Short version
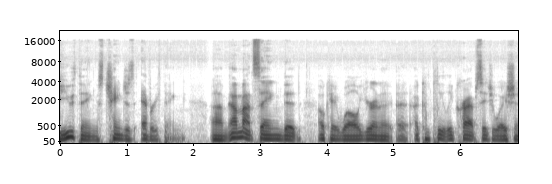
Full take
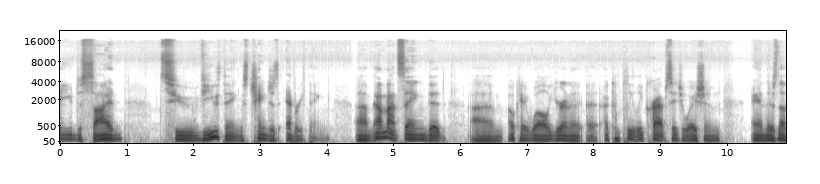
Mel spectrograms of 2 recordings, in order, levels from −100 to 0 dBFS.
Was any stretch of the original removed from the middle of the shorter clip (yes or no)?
yes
